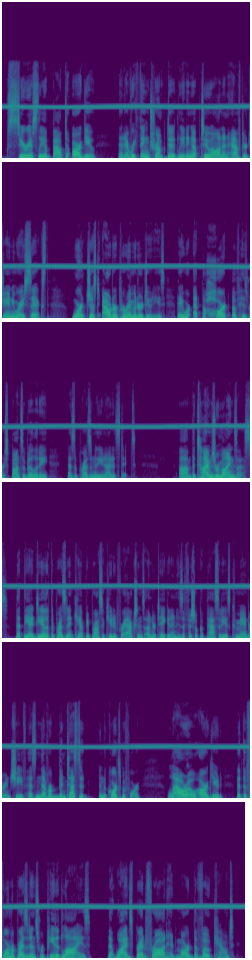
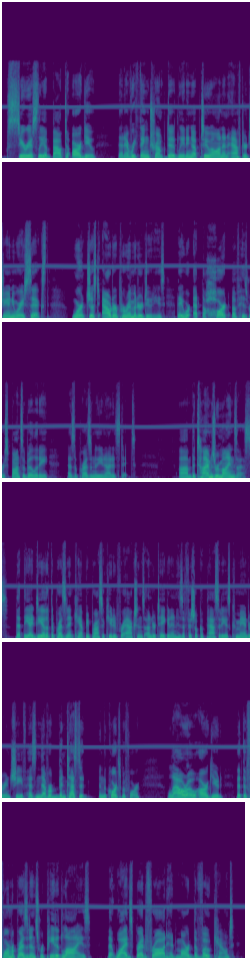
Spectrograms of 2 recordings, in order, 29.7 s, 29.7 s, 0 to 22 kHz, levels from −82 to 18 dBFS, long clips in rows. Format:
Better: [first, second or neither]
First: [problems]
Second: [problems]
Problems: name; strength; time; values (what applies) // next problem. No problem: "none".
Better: second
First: high-pitched whine; loud; throughout; 7.5 kHz, 7 dB below the speech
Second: high-pitched whine; faint; throughout; 7.5 kHz, 25 dB below the speech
